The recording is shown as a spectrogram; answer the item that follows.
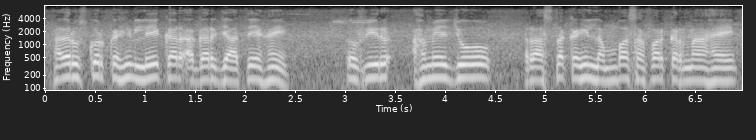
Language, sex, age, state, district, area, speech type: Urdu, male, 30-45, Maharashtra, Nashik, urban, spontaneous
